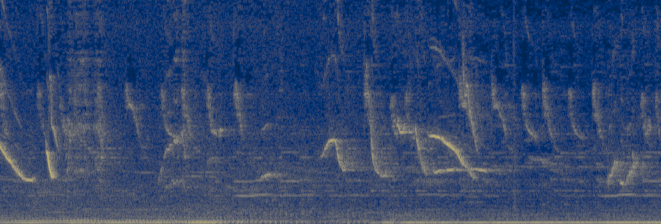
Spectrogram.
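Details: Lure song of the Javan white-eye for a bird slow to sing. Quick sliding whistles and crisp twittered notes tumble together, with a few longer downward swoops and a low steady hum.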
